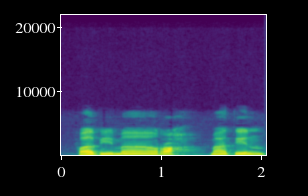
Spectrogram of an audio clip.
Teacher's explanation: ra tafkhim berharkat fathah. Rahmatim, ini tanwin bertemu dengan mim termasuk idgham bihuna, harus dibaca hunna berdengung.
